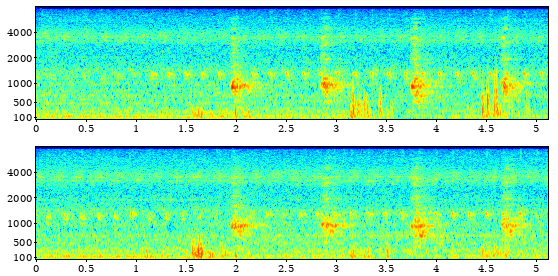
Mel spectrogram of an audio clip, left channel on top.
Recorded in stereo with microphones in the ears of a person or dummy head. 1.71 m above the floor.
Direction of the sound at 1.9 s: 35° left (ahead or behind).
